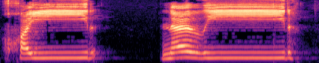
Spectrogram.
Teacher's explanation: وقف کیا، را ساکن ہے تو را ساکن سے پہلے یا ساکن ہے، اس لیے را کو باریک پڑھیں گے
